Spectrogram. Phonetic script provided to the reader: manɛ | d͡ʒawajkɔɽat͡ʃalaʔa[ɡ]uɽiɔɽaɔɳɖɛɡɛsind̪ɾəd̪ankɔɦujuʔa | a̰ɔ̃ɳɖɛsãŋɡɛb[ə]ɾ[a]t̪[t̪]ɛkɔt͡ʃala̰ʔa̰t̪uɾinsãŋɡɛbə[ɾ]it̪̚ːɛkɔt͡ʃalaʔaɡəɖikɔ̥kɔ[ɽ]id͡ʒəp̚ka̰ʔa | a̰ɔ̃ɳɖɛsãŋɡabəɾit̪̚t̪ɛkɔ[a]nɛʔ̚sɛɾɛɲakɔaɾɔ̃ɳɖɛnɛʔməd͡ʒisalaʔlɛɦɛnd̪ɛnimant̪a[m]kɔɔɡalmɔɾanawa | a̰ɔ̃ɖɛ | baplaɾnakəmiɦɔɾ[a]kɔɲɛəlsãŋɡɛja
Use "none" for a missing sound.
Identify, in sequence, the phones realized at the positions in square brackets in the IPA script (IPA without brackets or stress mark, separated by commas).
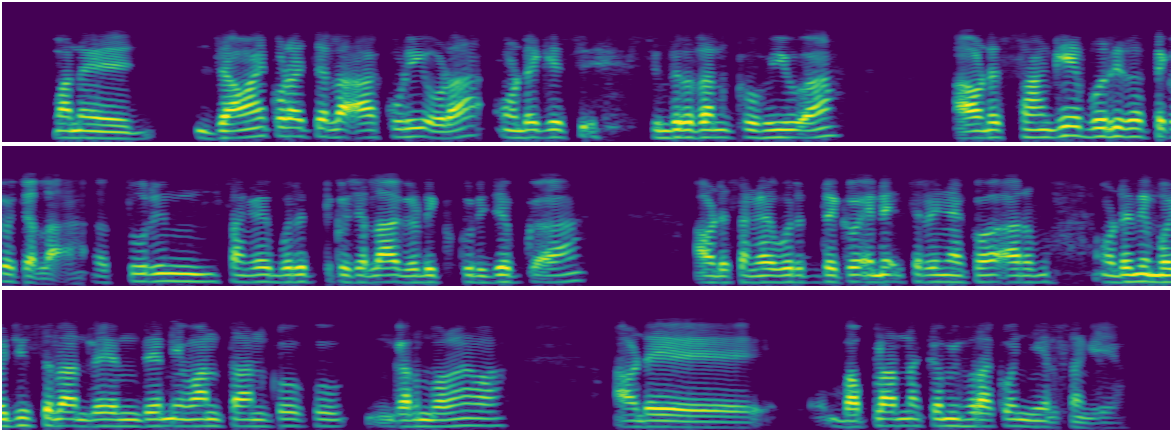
k, ə, i, t̪, ɾ, ɾ, ɛ, n, a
